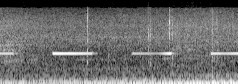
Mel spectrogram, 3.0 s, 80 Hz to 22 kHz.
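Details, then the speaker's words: Engine that had hard hot starts, after the AEM 340 fuel pump was sorted so fuel reaches the engine instead of returning to the tank, AFRs about 14.5–14.8: steady, even low idle with no stumbling under a repeating chime, far better. "that is the thousand times better and obviously the fuel is going to the engine now and not back into the tank while the pump is overworking itself"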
